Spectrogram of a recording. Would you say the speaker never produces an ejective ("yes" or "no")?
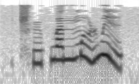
yes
